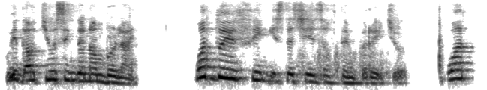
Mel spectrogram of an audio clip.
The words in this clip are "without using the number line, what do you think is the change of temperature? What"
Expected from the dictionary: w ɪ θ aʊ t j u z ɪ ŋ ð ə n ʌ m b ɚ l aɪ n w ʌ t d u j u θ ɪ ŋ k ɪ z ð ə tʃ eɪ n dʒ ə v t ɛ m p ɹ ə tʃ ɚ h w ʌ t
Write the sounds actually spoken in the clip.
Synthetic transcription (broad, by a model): w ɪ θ aʊ t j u s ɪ ŋ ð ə n ʌ m b ɚ l aɪ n w ʌ t d u j u θ ɪ ŋ k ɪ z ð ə tʃ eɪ n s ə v t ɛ m p ɹ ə tʃ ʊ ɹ w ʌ t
